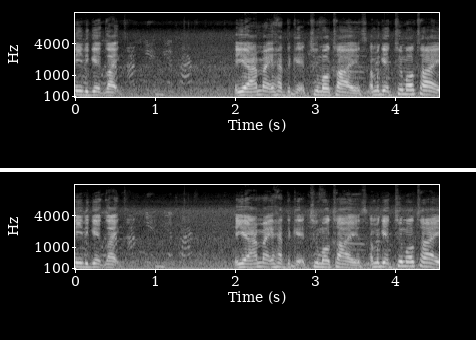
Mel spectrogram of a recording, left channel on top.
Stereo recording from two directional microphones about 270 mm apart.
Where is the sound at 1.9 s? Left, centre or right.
Left.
